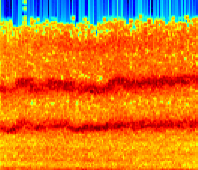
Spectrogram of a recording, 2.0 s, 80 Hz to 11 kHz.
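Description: Steady road traffic rumbles at the side of a road at about 6:45 in the morning, in an area of rice paddies and tea plantations: a continuous low roar of passing vehicles with a faint high whine running through it and no voices.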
